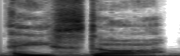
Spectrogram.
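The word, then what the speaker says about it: Sagittarius A*: The asterisk pronounced a star was added later to distinguish the compact persistent radio emission from the larger diffuse radiation filling the galactic center.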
